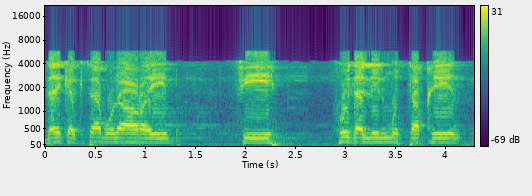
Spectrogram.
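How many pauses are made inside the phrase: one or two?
two. It pauses after both ريب and فيه. The speaker calls it wrong. "فلا ينبغي ان تقول ذلك الكتاب لا ريب فيه هدى للمتقين، لا ما تقف، انت ممنوع ان تقف عند الوقفين"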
